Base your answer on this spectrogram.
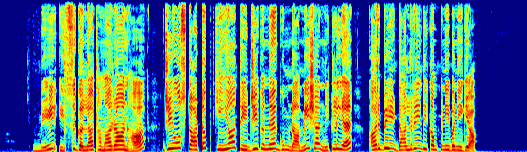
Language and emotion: Dogri, surprised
